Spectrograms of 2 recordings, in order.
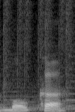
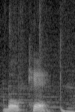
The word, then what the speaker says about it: bokeh: mispronounced as bouquet or bokeh it is correctly pronounced as bouquet as the word originates in Japan it is used to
